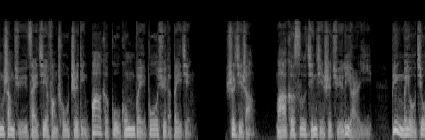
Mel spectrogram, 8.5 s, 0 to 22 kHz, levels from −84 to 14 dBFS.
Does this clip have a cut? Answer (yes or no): no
